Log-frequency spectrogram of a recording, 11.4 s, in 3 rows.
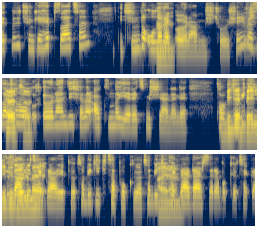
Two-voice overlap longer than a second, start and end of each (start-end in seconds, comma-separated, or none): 7.1-8.3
